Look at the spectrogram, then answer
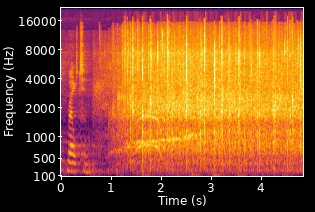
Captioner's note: audience applauding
